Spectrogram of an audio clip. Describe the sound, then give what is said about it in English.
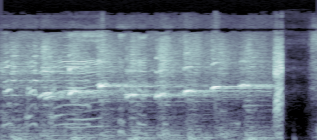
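Someone whistles a short, wavering tune for a few seconds, the melody rising and falling over a busy, muffled background before cutting off abruptly. “Are you listening for like a whistle or like actual words?”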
